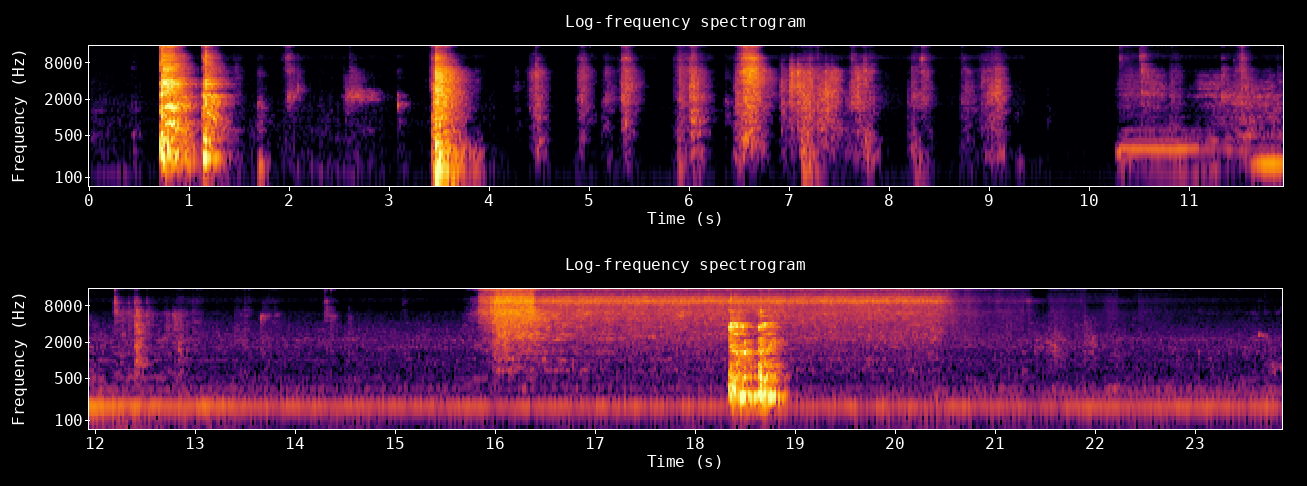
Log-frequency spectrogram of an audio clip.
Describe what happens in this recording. I coughed, closed the window, sniffled, went over to the microwave and turned it on to heat up some food. Then I turned on the tap, coughed, washed my hands, and turned it back off.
